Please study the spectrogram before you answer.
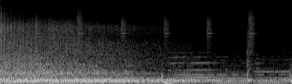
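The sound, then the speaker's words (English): A bomb explosion sound effect gives a heavy roaring blast with a deep rumbling low end that slowly decays, with a few brief higher crackles and falling low tones toward the end. “Ayo Flex drop the bomb on them.”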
